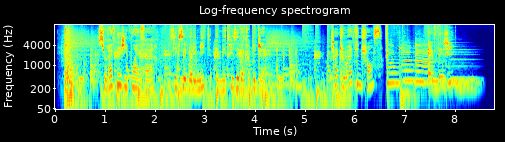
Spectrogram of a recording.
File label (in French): Douche voix seule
